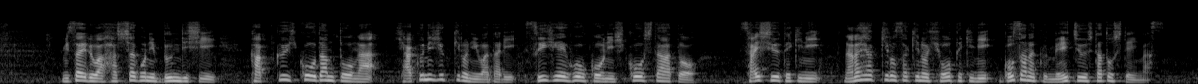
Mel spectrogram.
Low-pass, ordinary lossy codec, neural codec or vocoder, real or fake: none; none; codec, 16 kHz, 8 kbps, FreqCodec, larger model; fake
